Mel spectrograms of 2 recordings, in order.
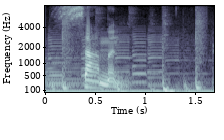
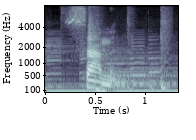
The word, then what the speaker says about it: salmon: call it salmon so remember the letter l remains silent we call it salmon salmon salmon okay all right next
